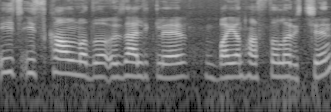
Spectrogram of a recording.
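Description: The sound is dry with no echo, over light background noise. A woman talks with ordinary pitch variation. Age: 20s. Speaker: patient, university student. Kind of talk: testimony. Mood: positive, relieved. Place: garden.

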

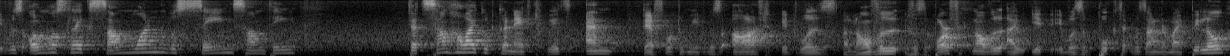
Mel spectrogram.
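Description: Audible room echo and light background noise accompany a man speaking at a fairly high pitch. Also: moderate pace, big swings in loudness. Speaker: film director; speaker. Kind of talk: panel discussion. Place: hall. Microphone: handheld.

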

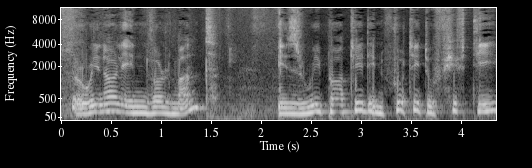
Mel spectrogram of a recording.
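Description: A man speaks with lively intonation and a fairly high pitch. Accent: French. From France. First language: French. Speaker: pediatric nephrologist. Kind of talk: lecture. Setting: web conference. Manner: halting.

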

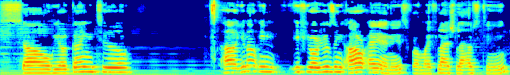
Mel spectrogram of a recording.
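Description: With music in the background, a man speaks in a non-native accent, his high pitch showing ordinary variation. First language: not English. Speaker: software developer. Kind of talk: software tutorial narration. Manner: hesitant, many filler sounds.

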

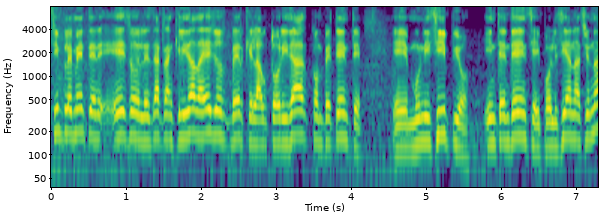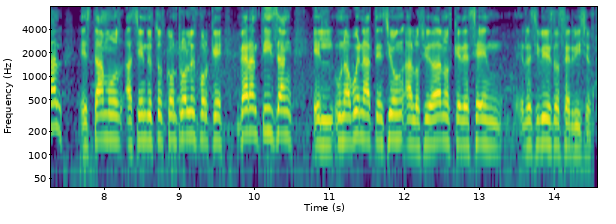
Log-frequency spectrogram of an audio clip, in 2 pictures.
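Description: Over light background noise, a man talks at a moderate pace with ordinary pitch variation. His loudness stays very even, and the sound is dry with no echo. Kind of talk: interview answer. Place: street. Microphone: handheld.

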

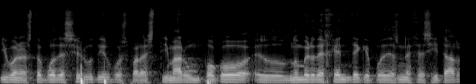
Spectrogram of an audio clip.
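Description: Speaking in a monotone with flat intonation, a man has a dark, mellow tone and a fairly low pitch. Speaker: crowdfunding platform co-founder; presenter. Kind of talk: conference talk. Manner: fast, hesitant with fillers. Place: hall. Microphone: podium.

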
